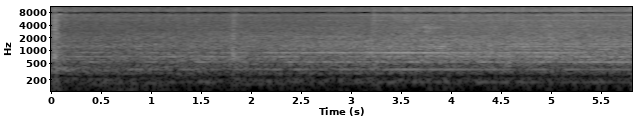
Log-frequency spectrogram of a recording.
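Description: JR 113 series electric train standing at the platform, its onboard machinery giving a steady whir with a faint hum that grows a little louder about two seconds in. A single click right at the start.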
